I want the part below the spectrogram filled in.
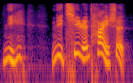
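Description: A protective young man loses his temper in an audiobook, as a man narrator puts him on. The lines come loud and raised in pitch, husky and dry, with angry force. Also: expressive, takes it slowly, no echo, full character voice.

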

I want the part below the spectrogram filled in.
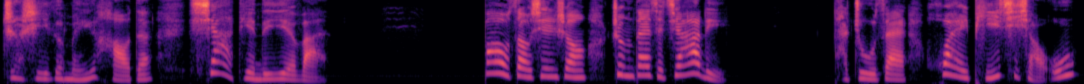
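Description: A woman storyteller reading a picture book aloud to a child, gently addressing the listener as darling. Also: on the high side, very animated, takes it slowly, no room sound.

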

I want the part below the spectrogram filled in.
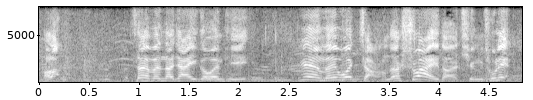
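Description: A man's voice: sits high, big pitch swings, moderate pace. A man playing a stern, mocking drill instructor in a comedy skit, barking out drill commands and scolding. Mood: slyly mocking. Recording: loud music and crowd noise behind.

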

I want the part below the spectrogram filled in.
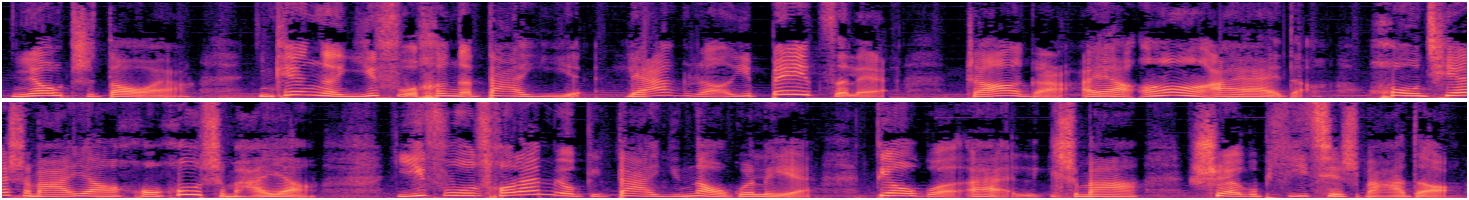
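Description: A woman's voice: on the high side, sing-song, moderate pace, dry recording. A woman host telling comic stories in a folksy, exclamatory monologue.

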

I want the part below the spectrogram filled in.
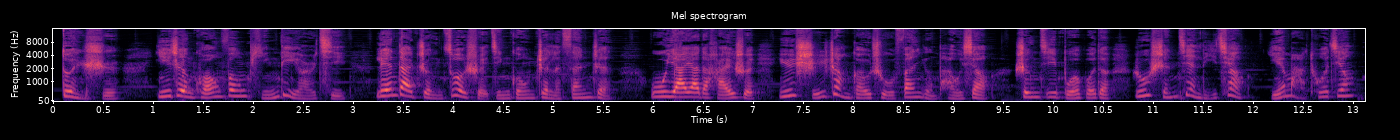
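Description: A woman narrating a first-person fantasy audiobook, gentle and wry. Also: mid-range voice, lively intonation, unhurried, husky, faint music behind. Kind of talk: scripted storytelling narration.

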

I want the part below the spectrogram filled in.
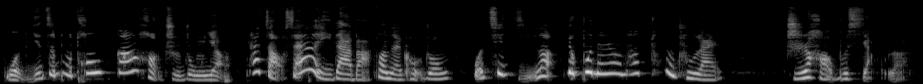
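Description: A woman reading a first-person story aloud in an animated, playful way. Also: sits high, moderate pace, husky, no echo. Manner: animated, playful voicing of scenes. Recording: dry close sound, faint music. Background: faint music.

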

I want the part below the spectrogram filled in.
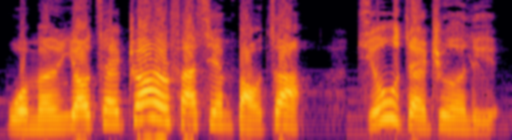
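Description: A woman's voice: on the high side, very animated, a little slow, pushed and bright, dry recording, faint music behind, heavily acted. Woman voicing a bossy, determined little frog. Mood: confident.

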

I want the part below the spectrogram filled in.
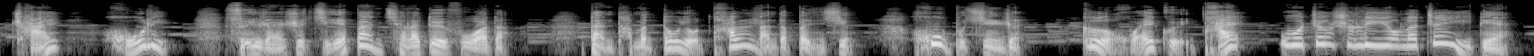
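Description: A clever, self-satisfied little gray rabbit, as a male storyteller puts him on, explains his trick. The pitch moves up and down a lot, giving a lively storybook feel. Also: unhurried, husky, soft background music, exaggerated voice. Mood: pleased.

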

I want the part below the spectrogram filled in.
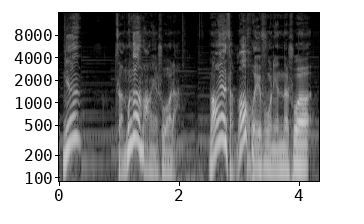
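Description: A man's voice: medium pitch, huge pitch swings, normal speed, faint music behind, voice pushed down. A man voicing a shrewd, suspicious male official, pressing hard with questions. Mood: probing. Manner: pressing, interrogating.

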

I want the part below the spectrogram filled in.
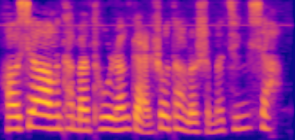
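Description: A woman reading a children's storybook aloud in a gentle, expressive storytelling manner. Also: sits high, moderate pace, no echo, studio quality. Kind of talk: scripted children's story narration.

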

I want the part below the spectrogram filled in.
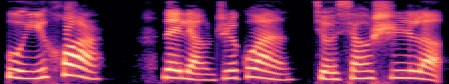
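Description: A woman telling a children's bedtime story in a gentle, coaxing way, close to the mic. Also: high-pitched, a little slow, no room sound.

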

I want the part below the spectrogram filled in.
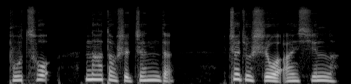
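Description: A man's voice: high-pitched, normal speed, warm tone, dry recording, studio quality, pitched above the performer's own voice. A man voicing a timid young woman who admires her bolder friend and worries about trouble. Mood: admiring. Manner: anxious, admiring.

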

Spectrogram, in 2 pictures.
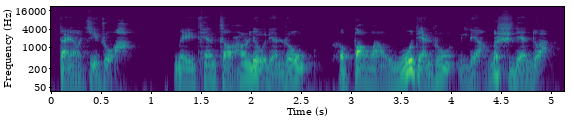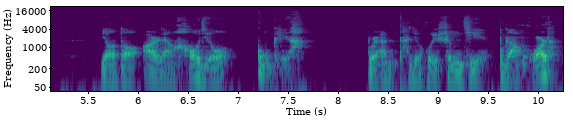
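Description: A man voicing a tall middle-aged male smuggler who gives curt, secretive instructions in a low, hushed voice. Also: normal speed, husky, full character voice. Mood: stern.

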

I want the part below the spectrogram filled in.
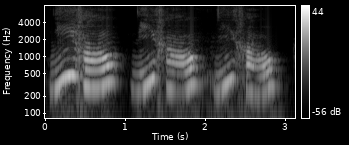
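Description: A woman's voice: high-pitched, drawn-out words, voice pushed up. A woman voicing a chattering pet parrot that keeps repeating its greeting in a squawky voice. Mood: chirpy. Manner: repetitive, squawking.

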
